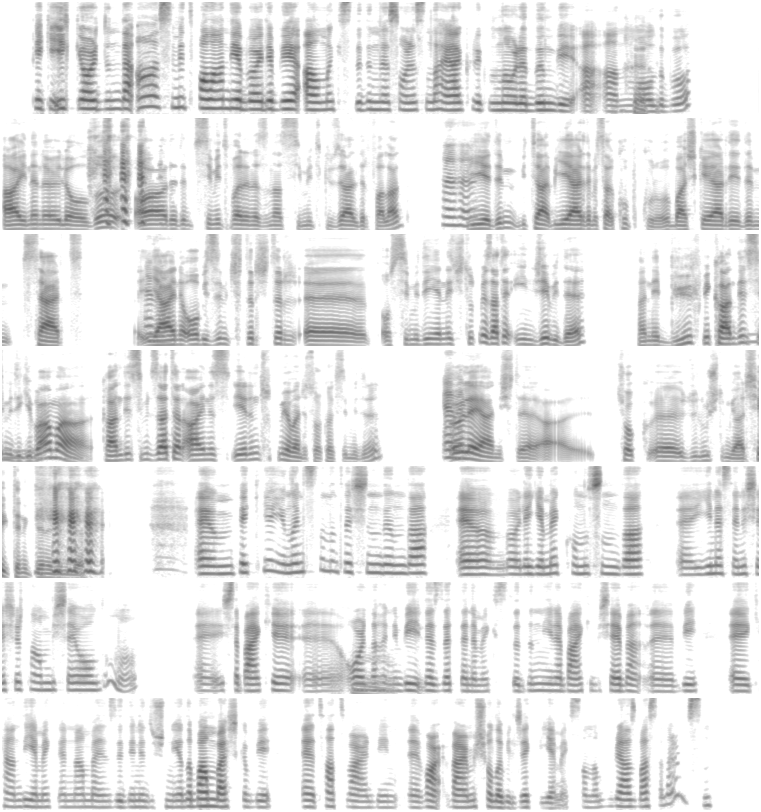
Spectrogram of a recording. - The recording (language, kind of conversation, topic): Turkish, podcast, Sokak lezzetleri arasında en sevdiğin hangisiydi ve neden?
- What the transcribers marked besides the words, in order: other noise; chuckle; laugh; other background noise; laughing while speaking: "gerçekten"; chuckle; tapping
